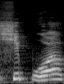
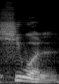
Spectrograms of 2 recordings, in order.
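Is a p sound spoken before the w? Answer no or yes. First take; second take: yes; no. First: A p sound is heard before the w. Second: No p sound is heard before the w. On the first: The speaker calls it wrong. "Bukan Shipwal" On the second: The speaker calls it right. "tapi Shiwal"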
